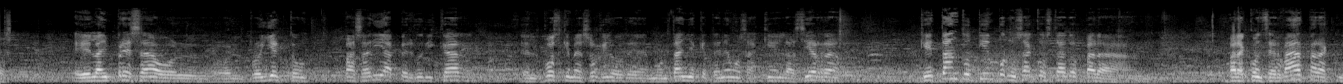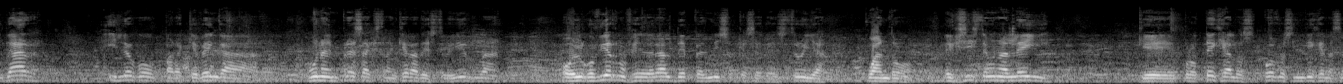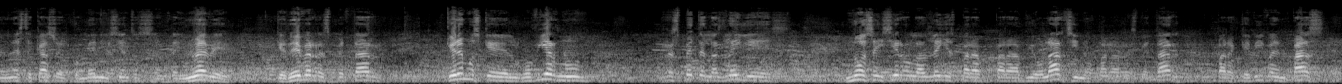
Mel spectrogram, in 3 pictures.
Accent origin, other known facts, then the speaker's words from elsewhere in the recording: San Nicolás, Hidalgo, Mexico; vengo de la comunidad de San Nicolás.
